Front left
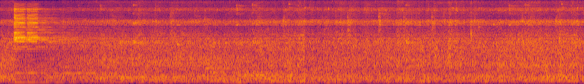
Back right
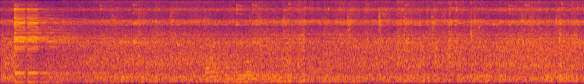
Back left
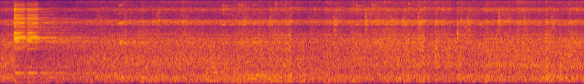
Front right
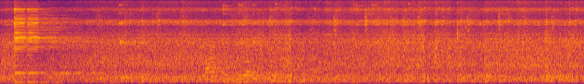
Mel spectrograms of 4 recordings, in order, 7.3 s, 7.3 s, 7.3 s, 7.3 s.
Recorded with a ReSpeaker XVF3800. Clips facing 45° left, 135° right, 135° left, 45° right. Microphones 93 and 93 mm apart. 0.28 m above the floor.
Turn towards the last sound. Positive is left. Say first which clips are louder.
# back right 2 dB, front right 1 dB
turn(degrees=-50)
